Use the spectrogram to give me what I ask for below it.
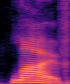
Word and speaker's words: live: Live, that short S sound, like in sit, L-I-V.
